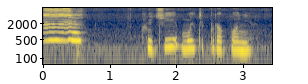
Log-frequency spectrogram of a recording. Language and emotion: Russian, neutral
